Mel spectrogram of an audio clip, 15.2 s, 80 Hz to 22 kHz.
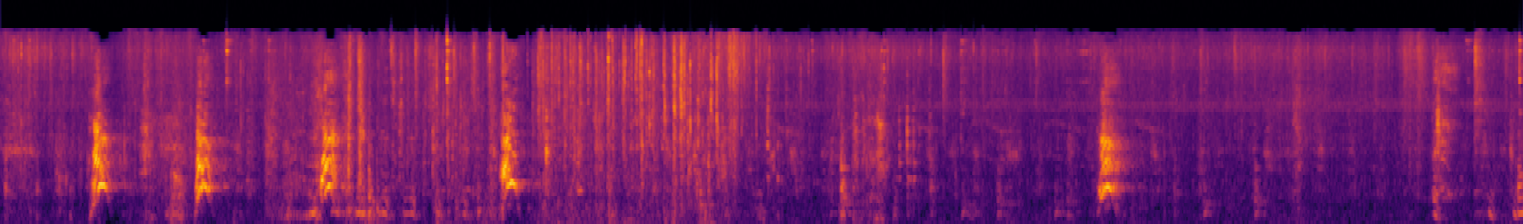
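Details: Corgis barking while being exercised in a chase game, filmed June 2011; several sharp barks come at about 1, 2, 3, 5 and 11 seconds between quieter stretches, with a person talking and laughing throughout.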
